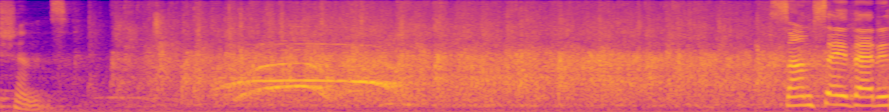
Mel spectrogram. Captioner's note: applause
